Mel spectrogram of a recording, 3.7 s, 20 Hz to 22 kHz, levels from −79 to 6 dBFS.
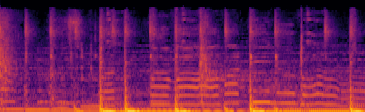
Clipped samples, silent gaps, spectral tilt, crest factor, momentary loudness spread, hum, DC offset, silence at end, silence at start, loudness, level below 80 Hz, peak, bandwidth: under 0.1%; none; -5 dB/octave; 12 dB; 9 LU; none; under 0.1%; 0 s; 0 s; -18 LUFS; -16 dBFS; -2 dBFS; 16 kHz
